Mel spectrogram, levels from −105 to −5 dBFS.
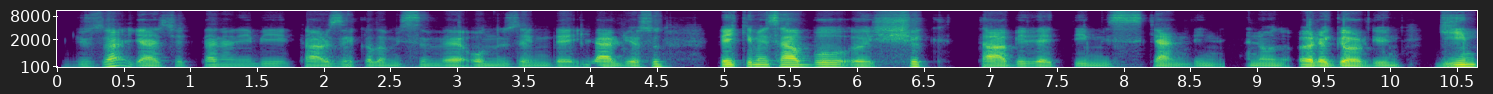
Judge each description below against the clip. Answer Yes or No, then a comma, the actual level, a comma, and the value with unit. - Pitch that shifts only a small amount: Yes, narrow, 2.2 semitones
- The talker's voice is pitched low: Yes, very low, 95 Hz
